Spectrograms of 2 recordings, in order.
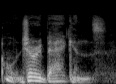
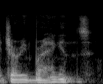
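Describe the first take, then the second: First: Baggins said with no r, plain B-aggins; hushed self-correction to Baggins; corrected name. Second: Braggins said with an r after the B; soft, hushed Braggins; wrong name. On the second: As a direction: say it as Braggins, B-r-aggins. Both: Real, not acted.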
